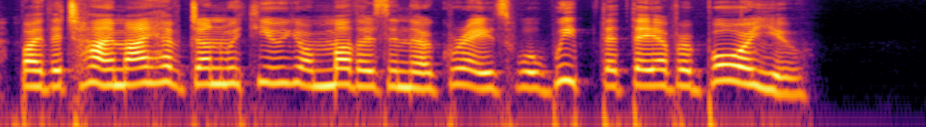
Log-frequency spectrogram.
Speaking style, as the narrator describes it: he cried, his voice growing shrill with passion

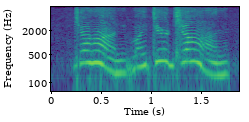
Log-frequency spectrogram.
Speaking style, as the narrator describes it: said the surgeon with convulsive sobs

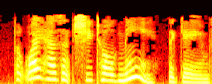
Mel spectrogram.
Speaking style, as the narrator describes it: faltered Miss Polly

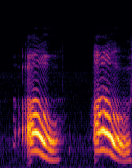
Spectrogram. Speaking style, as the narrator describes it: she cried woefully

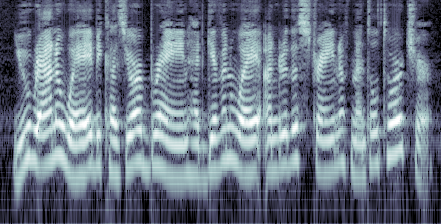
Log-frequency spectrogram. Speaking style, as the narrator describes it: said

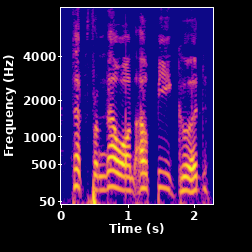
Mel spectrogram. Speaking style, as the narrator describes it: answered the Marionette, sobbing

